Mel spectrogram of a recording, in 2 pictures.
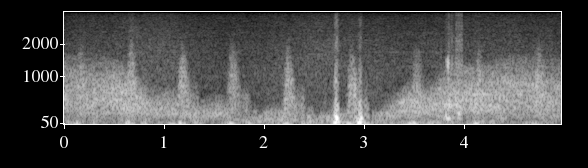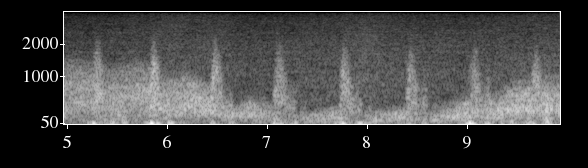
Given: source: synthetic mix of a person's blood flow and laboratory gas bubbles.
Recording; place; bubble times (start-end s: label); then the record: Doppler ultrasound of blood flow; subclavian vein
3.79-4.00 s: bubbles
From the record:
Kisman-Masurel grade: 121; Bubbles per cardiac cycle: 1 to 2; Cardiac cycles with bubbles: 10 to 50%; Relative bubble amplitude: barely perceptible (0.100 to 0.250); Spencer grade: 2 (many but less than half of the cardiac periods contain bubble signals, singularly or in groups); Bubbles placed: anywhere in the cardiac cycle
